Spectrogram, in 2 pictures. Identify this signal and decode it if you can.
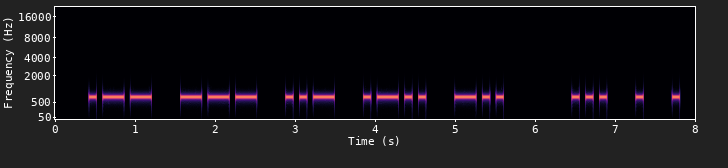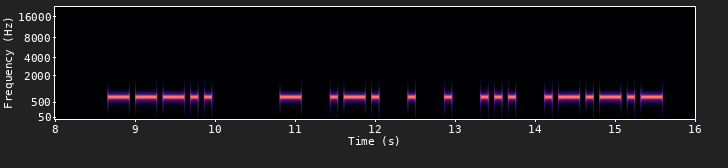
Morse code, heard as a keyed tone, about 14 wpm, spaced as for 12 wpm, 700 Hz. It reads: WOULD SEE 8 TREES.
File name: Morsekurs / Witze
